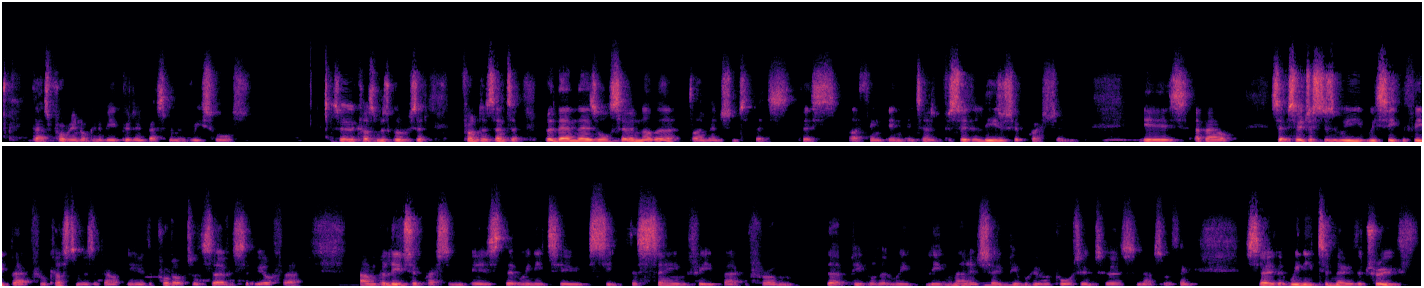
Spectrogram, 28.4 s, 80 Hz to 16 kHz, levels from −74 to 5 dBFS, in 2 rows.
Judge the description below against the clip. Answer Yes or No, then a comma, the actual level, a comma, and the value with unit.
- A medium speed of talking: No, fast, 220 wpm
